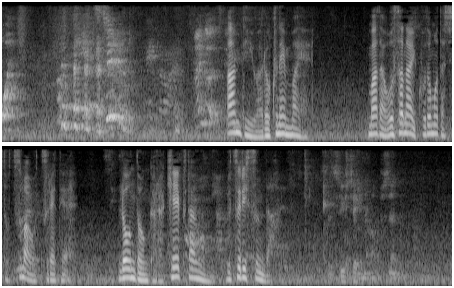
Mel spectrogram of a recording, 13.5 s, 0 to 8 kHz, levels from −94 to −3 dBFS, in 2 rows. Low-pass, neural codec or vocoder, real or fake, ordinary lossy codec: 7.2 kHz; none; real; MP3, 48 kbps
